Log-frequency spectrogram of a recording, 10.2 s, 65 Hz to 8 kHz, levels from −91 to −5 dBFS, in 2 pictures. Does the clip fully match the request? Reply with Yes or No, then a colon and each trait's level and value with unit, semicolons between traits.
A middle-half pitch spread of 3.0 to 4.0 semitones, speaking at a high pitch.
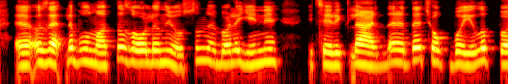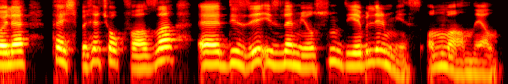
Yes: average, 3.4 semitones; high, 215 Hz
